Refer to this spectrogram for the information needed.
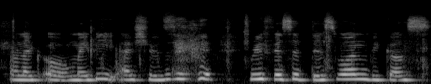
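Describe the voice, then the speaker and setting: A somewhat breathy voice with a dark, mellow tone at a very slow pace. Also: woman. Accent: non-native. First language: not English. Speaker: journaller. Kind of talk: casual talk to camera. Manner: hesitant, awkward.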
